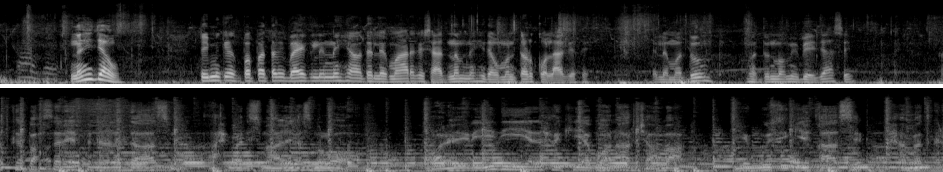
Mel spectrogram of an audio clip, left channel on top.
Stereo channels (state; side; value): different; both; correlation 0.01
